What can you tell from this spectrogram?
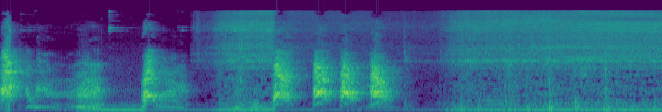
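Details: Scotties chasing a toy bark in quick bursts, several sharp yaps packed into the first five seconds, then a broad hissing rustle takes over with a constant low hum underneath.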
